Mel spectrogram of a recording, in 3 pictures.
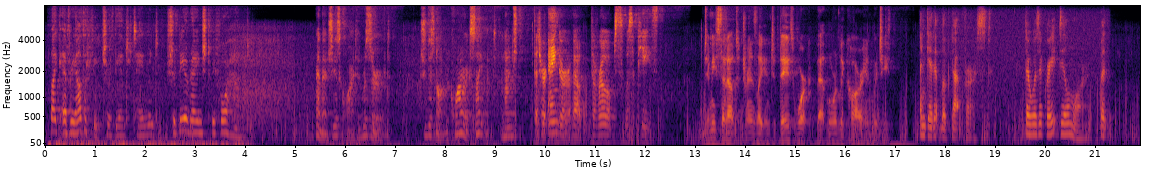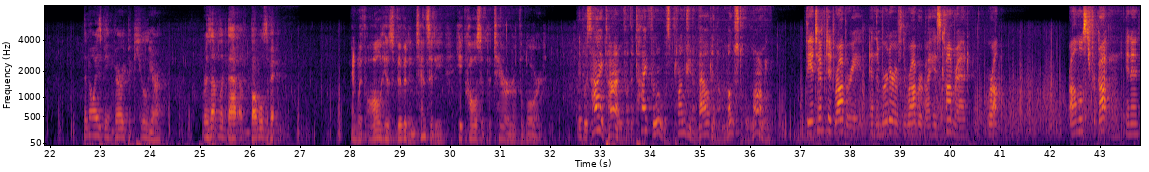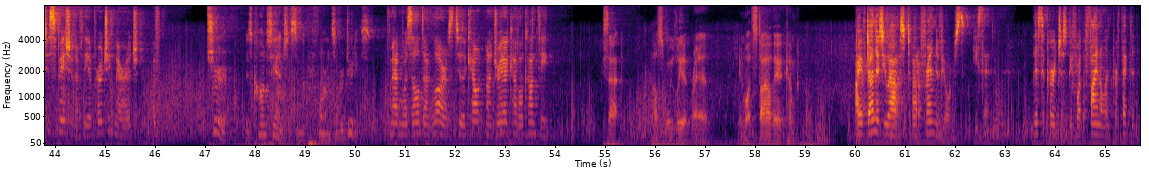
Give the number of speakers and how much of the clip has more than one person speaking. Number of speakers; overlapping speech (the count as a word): nine, no overlap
